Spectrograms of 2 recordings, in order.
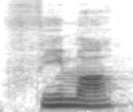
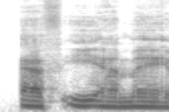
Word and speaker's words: FEMA: hear FDA a lot FEMA so we don't say F EMA we say FEMA which is the Federal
